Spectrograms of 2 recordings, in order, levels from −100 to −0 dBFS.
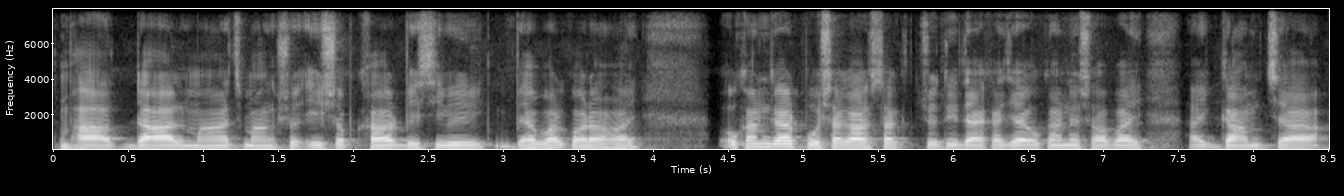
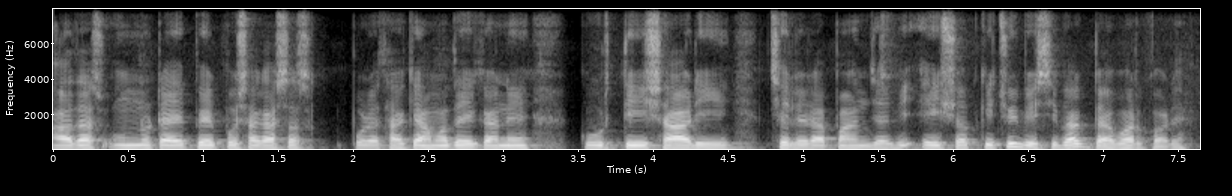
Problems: none marked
